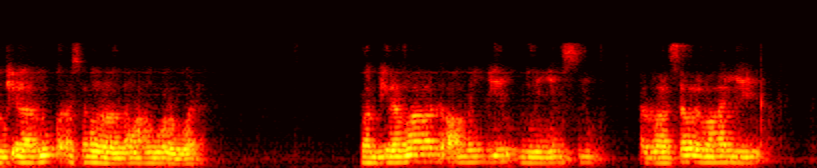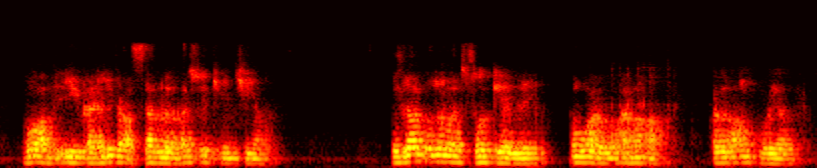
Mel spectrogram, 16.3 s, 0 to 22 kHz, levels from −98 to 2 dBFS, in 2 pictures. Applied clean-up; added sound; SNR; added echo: neural mask model DeepFilterNet 3.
